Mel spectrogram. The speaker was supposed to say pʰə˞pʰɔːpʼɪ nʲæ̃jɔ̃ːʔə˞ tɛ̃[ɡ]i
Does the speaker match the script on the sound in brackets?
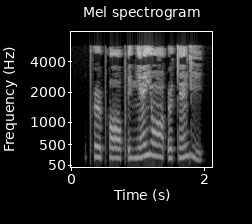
yes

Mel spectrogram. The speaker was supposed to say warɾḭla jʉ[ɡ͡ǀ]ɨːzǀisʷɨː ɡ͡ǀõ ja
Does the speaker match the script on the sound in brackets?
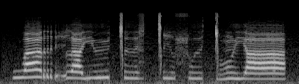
no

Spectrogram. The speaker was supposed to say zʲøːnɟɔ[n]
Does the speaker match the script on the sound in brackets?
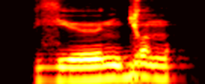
yes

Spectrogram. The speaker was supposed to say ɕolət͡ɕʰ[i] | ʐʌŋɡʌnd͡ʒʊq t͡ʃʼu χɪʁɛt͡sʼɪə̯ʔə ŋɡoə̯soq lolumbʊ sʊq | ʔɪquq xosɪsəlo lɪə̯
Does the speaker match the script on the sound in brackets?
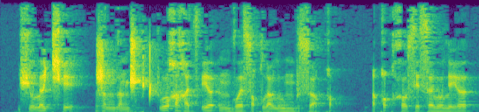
no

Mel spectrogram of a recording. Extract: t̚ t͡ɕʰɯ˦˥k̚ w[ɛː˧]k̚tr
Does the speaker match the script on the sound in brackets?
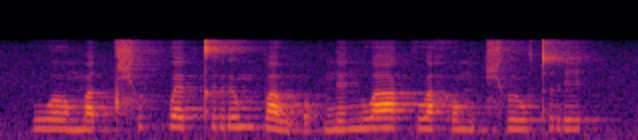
no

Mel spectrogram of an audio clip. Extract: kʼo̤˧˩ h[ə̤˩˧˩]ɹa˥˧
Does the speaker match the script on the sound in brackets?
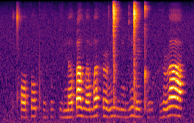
yes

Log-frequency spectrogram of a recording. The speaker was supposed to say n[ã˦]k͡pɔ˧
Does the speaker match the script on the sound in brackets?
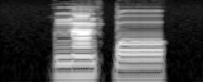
yes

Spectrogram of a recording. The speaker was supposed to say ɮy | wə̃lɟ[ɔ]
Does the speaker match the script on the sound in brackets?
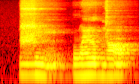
no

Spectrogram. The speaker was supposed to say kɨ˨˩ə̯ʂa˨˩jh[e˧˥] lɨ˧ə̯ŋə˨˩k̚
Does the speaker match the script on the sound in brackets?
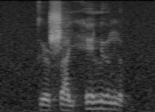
no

